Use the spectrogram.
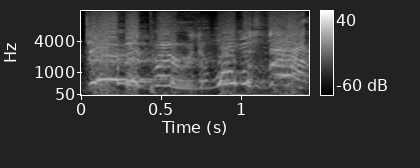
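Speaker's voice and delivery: high, loud imitation of an outraged friend; pained yelling. Friend complaining after grabbing thorns, mock pained shout. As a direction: yell it high, as if just stabbed.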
